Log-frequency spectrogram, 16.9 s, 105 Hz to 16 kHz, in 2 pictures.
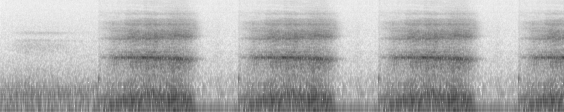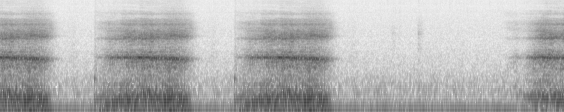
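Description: Loud, rattling snores on each breath in, about 28 a minute, with quiet breaths out between; regular snoring.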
